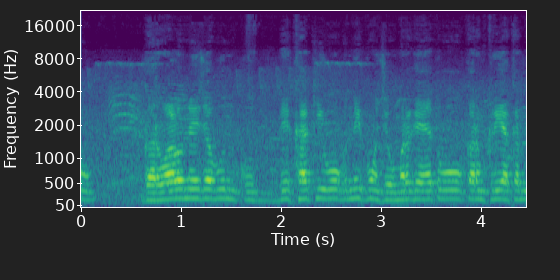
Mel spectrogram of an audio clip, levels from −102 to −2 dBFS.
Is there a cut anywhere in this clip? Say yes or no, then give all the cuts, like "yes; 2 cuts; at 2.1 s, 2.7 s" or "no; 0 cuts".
no; 0 cuts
